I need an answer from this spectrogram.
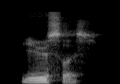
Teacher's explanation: I think that's actually my back vowel unrounded high back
